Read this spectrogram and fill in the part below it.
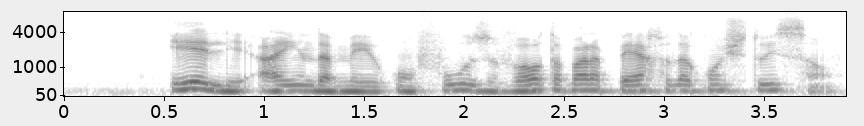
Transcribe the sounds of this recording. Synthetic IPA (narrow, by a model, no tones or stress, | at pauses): elɪʔaĩnd̪ɐmejʊkõfuzʊvɔwt̪ɐpaɾɐpɛɾt̪ʊd̪ɐkõʃt͡ʃi̥t̪uisɐ̰̃w̃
